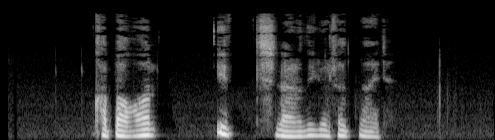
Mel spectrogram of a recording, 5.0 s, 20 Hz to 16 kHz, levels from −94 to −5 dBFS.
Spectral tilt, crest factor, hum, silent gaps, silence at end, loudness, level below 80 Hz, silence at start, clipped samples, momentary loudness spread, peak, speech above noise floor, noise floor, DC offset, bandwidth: -7 dB/octave; 22 dB; none; none; 1.15 s; -21 LUFS; -66 dBFS; 0.95 s; under 0.1%; 11 LU; -2 dBFS; 46 dB; -66 dBFS; under 0.1%; 11 kHz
